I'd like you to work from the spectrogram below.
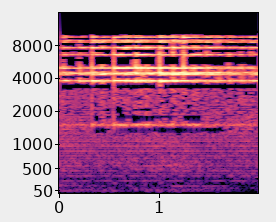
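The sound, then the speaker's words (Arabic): A small bell, rung by a leper walking through town to warn people away, rings repeatedly in quick, bright jingles, with sharp strikes rising over a steady metallic shimmer, at moderate volume, with no voices. “وطول ما هو ماشي لازم الجرس يكون عم بدق حتى العالم يعرفوا انه في ابرص ماشي يبعدوا عنه وكان لازم ينادي ابرص أبرص حتى العالم تزيح ما تنعدي منه”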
